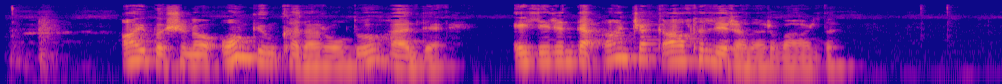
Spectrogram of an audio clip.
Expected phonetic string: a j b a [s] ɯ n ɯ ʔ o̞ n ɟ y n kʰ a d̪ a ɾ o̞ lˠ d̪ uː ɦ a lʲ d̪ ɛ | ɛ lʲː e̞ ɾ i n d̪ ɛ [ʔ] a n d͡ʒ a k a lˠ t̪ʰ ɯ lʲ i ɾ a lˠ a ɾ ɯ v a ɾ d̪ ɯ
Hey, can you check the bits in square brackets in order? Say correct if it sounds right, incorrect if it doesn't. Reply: incorrect, correct

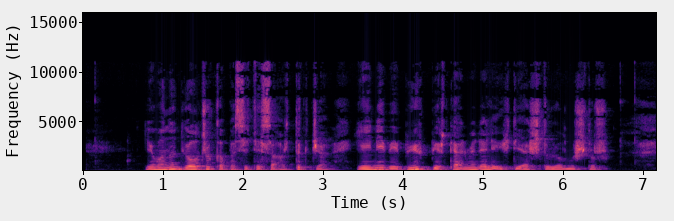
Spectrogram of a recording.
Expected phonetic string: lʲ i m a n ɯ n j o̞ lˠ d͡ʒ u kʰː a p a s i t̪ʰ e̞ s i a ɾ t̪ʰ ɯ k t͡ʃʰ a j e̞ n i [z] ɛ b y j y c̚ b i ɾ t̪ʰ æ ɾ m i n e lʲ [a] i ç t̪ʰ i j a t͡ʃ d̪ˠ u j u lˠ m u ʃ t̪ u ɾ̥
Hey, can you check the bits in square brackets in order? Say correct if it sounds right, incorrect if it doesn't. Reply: incorrect, incorrect

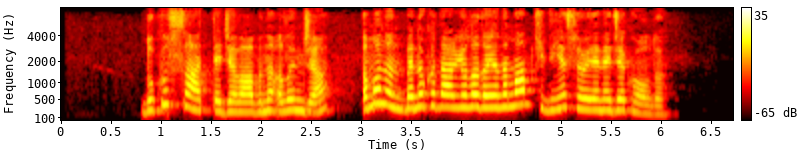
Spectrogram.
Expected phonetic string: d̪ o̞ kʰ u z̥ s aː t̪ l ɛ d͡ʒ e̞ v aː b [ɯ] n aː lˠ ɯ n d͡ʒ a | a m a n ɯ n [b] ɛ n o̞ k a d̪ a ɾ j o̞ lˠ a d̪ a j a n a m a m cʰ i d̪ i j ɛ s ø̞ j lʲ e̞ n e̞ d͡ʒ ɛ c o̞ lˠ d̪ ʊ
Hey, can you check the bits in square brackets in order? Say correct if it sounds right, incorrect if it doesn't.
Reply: correct, correct

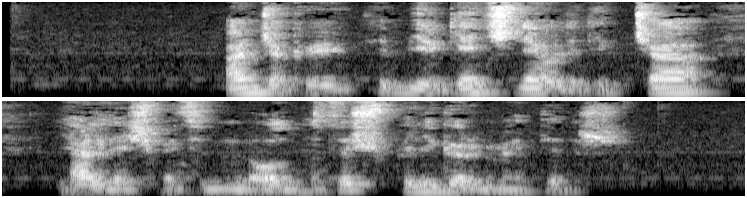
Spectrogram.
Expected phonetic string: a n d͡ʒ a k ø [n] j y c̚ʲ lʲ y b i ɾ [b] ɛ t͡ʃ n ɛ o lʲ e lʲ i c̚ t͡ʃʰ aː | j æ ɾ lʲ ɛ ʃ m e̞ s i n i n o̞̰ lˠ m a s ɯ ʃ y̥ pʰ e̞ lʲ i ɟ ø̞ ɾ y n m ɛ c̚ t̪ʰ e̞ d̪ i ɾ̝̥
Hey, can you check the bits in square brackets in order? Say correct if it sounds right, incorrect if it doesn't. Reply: incorrect, incorrect

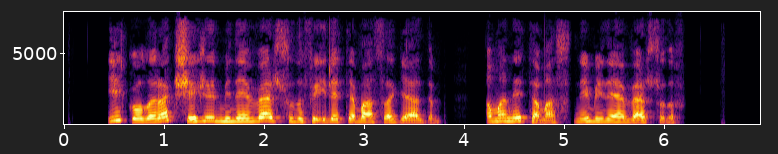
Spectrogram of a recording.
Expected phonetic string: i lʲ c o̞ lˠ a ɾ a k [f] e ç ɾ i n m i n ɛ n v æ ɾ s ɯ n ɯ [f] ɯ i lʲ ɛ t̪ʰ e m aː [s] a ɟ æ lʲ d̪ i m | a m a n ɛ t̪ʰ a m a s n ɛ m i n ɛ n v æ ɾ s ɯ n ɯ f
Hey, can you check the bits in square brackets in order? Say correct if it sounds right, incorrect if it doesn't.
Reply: incorrect, correct, correct

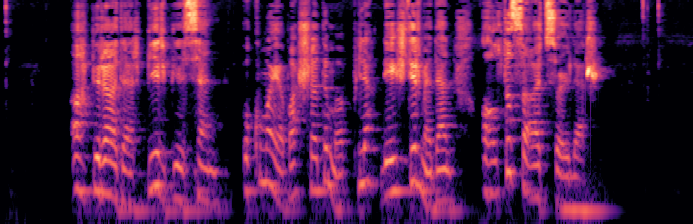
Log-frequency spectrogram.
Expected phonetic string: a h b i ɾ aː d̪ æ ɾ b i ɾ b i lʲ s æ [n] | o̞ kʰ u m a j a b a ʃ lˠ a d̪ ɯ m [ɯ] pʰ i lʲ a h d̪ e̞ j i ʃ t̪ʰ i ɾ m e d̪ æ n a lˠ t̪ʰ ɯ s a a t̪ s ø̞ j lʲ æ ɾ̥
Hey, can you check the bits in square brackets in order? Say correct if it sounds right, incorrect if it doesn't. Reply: correct, correct

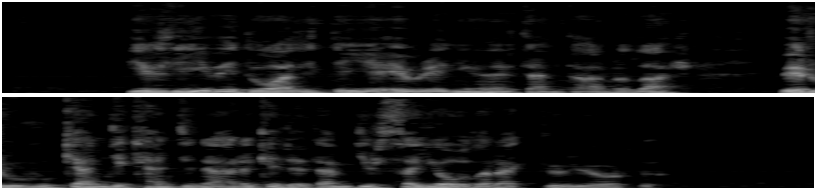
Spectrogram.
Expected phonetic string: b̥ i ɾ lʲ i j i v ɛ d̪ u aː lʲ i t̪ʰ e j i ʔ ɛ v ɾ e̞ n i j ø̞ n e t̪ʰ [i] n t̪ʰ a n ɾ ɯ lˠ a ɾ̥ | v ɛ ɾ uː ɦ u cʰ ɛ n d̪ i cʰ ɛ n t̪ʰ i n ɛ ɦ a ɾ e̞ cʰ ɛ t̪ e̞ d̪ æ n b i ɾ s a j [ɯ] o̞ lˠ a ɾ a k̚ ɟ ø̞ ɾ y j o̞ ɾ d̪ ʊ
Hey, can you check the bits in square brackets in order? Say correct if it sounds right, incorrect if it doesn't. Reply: incorrect, correct

